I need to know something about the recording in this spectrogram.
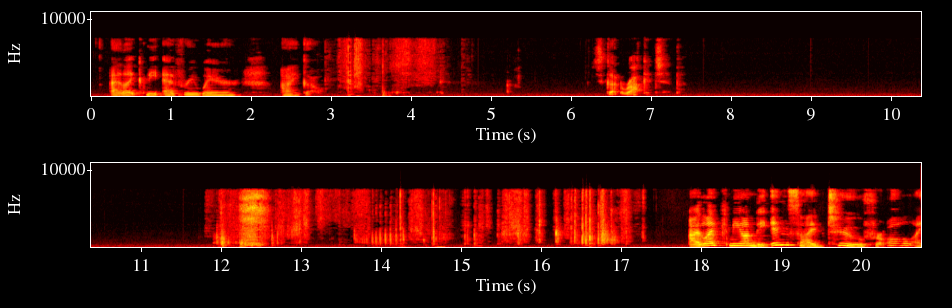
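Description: A woman reads aloud calmly, close to a microphone.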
